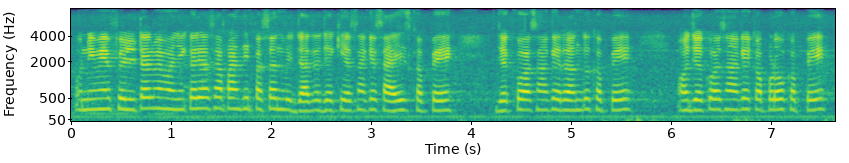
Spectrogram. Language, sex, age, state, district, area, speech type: Sindhi, female, 45-60, Delhi, South Delhi, urban, spontaneous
